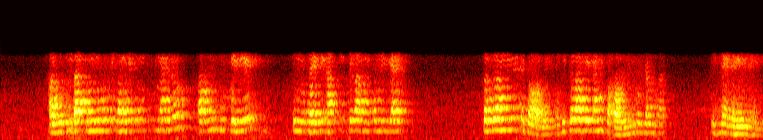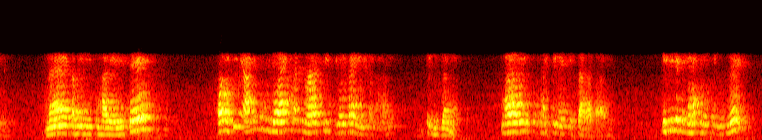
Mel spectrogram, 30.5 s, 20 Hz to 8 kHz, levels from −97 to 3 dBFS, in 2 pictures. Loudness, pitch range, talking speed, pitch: -20 LUFS, 185-225 Hz, 90 wpm, 210 Hz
